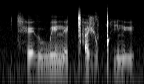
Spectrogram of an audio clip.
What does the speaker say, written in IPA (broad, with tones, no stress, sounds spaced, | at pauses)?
t͡sʰ ɛ˨ ð u˦ w e˦ n̪ ɛ˨ ǀʰ a˦ ʒ o˨ ǃʰ i˦ n̪ e˨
